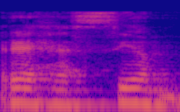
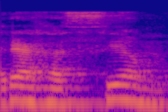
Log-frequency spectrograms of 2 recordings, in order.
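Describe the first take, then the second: Both takes have the same delivery.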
